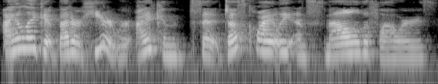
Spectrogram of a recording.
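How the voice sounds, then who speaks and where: Ferdinand, a quiet peaceful young bull read by a woman. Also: sits high, lively intonation, slow. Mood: content. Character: big, peaceful young male bull who loves flowers.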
